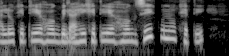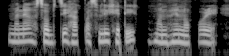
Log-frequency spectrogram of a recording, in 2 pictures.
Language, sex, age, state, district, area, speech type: Assamese, female, 45-60, Assam, Dibrugarh, rural, spontaneous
